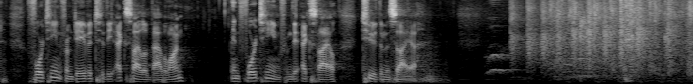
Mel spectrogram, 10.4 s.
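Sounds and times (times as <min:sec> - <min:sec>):
speech: 0:00.4 - 0:06.6
group applauding: 0:07.6 - 0:10.3.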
